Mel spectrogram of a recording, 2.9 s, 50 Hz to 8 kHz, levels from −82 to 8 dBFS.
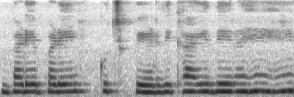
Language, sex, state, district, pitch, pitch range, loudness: Hindi, female, Jharkhand, Jamtara, 230 Hz, 220-230 Hz, -14 LUFS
